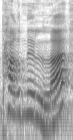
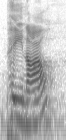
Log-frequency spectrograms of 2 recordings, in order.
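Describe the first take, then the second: First: The name is said in its own Scandinavian way. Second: The name is said like the English word penile. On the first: The speaker calls it right. "I'm Pernille" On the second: The speaker calls it wrong. "it gets mispronounced"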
